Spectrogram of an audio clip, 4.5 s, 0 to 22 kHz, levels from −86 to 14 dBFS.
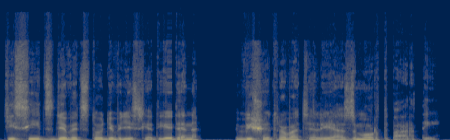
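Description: From 1.61 to 1.93 s, repeated packet loss leaves four holes, the longest 31 ms, patched by extending prior sound, so the speech turns choppy, with pieces missing. At 2.33 to 2.36 s, a short concealed packet loss drops about 20 ms; the filled gap is heard as a brief smear.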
